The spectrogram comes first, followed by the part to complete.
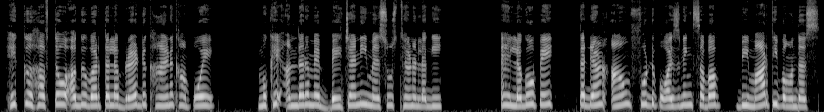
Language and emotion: Sindhi, fearful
